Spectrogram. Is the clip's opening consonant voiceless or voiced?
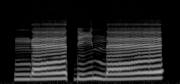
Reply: voiced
